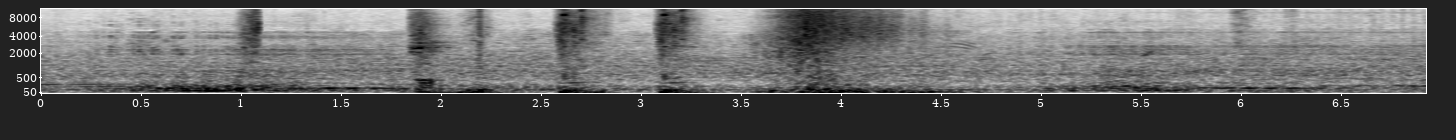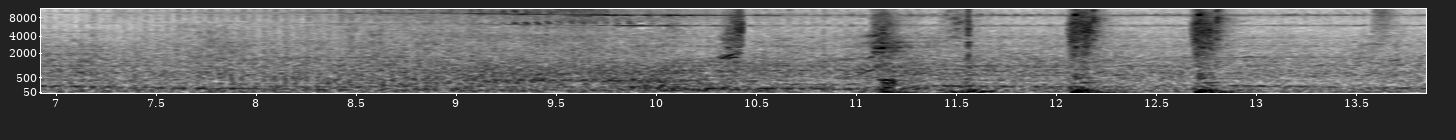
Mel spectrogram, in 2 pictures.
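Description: Short electronic clicks tick now and then.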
